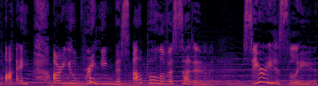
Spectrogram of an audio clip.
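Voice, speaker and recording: A woman playing a sincere, big-hearted young gentlewoman in an anime video game, with an expressive delivery. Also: high-pitched, unhurried. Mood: playful, fond. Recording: background music under dialogue.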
